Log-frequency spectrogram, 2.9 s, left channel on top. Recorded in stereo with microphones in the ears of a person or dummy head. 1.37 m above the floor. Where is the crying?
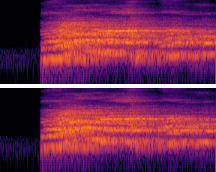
Centre (ahead or behind), 1.7 m.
